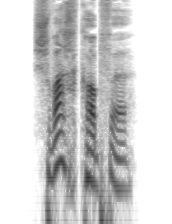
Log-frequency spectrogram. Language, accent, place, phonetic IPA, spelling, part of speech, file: German, Germany, Berlin, [ˈʃvaxˌkɔp͡fə], Schwachkopfe, noun, De-Schwachkopfe.ogg
- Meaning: dative of Schwachkopf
